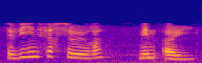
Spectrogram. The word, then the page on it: d'r Win versüeche mit 'em auw: Bas-Rhin; Herrlisheim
